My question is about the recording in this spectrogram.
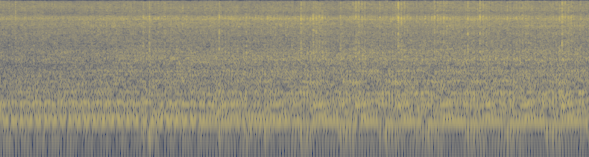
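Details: Customer's snowblower, auger not engaging before; carburetor cleaned for suspected stuck float, drive belt tightened: small single-cylinder engine holds a steady buzzing run, drive spinning faster with no slipping or squeal; runs quite well, some free play left.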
